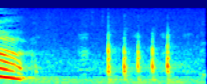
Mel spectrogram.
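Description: A voice trails off, then after a short pause comes a quick series of five sharp, evenly spaced knocks on a door, moderately loud.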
